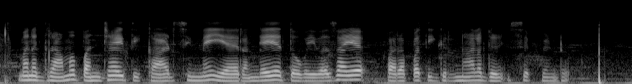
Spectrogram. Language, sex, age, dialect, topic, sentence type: Telugu, female, 18-24, Telangana, banking, statement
